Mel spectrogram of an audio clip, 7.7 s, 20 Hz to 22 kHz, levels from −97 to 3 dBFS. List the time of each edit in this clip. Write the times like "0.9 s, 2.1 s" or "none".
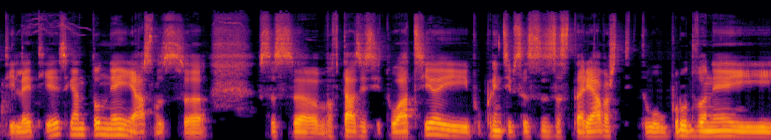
1.6 s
